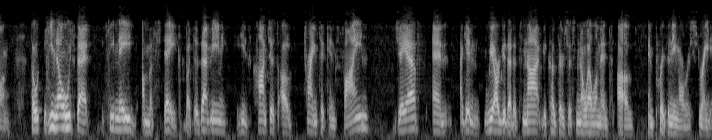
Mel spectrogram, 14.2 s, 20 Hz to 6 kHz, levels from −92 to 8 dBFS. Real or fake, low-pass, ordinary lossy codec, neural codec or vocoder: fake; 5.4 kHz; MP3, 48 kbps; codec, 16 kHz, 16 kbps, FunCodec, trained on LibriTTS, 50 frames a second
